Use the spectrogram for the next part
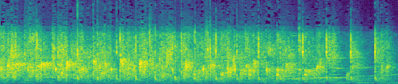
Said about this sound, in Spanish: Un aplauso al Señor.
